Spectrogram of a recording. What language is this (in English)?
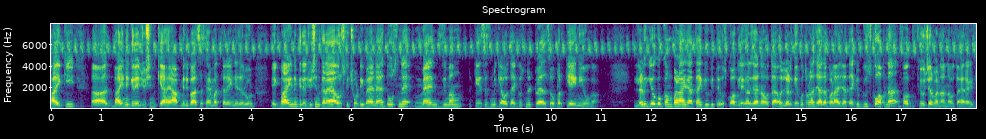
Hindi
